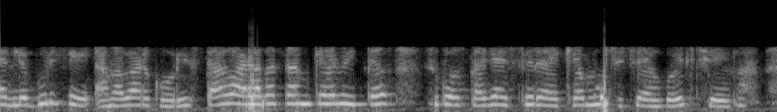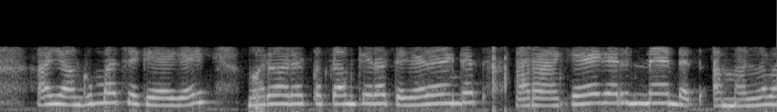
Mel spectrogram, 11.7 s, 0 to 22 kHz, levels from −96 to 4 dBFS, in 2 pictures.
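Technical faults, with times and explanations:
Throughout, GSM full-rate codec: the speech has the buzzy, gravelly roughness of this vocal-tract model driven by a sparse, regularly spaced pulse excitation. The damage is plainly audible, nothing above 4 kHz comes through, and the character fits a 13 kbps full-rate stream.
1.78–1.99 s, 4.50–4.61 s, 7.70–7.82 s and 9.52–9.66 s, GSM bit errors: the speech briefly breaks into squawks, pops and gargling. Corrupted filter, pitch or gain parameters reach the decoder, warping the spectrum or spiking the level over a run of frames.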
